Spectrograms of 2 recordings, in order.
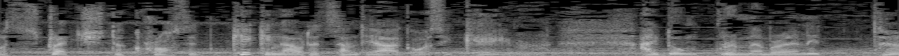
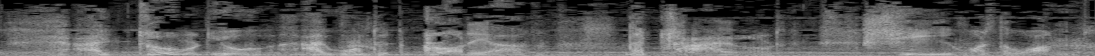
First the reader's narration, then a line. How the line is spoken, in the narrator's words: Lestat said in a harsh, low voice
